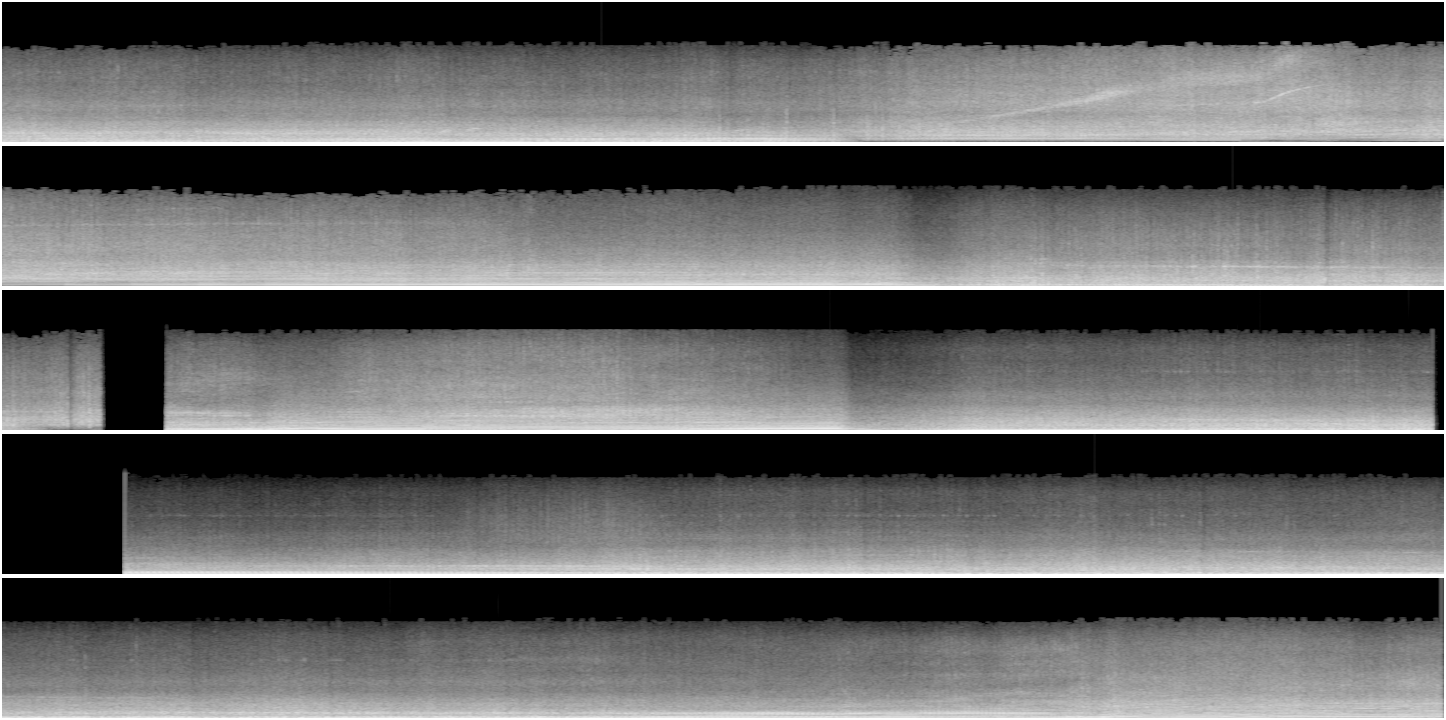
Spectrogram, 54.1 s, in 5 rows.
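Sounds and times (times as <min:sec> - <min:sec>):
car engine accelerating: 0:00.0 - 0:21.8, 0:22.9 - 0:32.4, 0:33.4 - 0:54.0
road and wind noise: 0:00.0 - 0:32.4, 0:33.4 - 0:54.0.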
